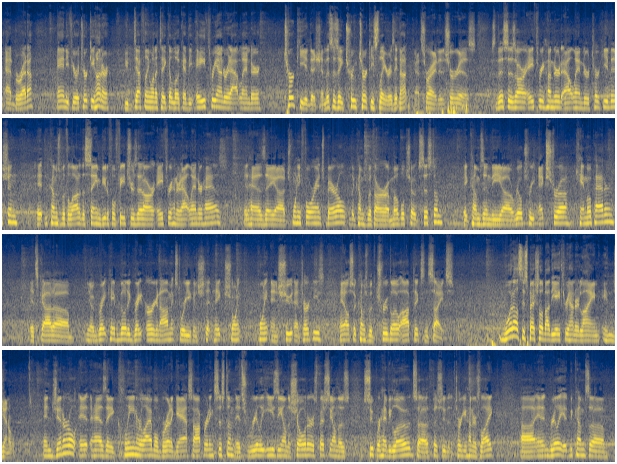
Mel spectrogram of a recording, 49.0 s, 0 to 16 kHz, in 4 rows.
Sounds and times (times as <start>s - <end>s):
Speech: 0.0s - 33.6s, 34.5s - 37.0s, 37.6s - 48.9s.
